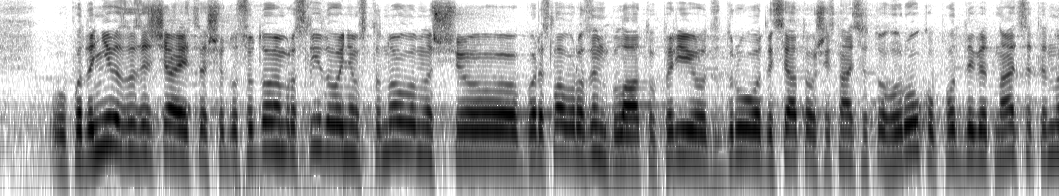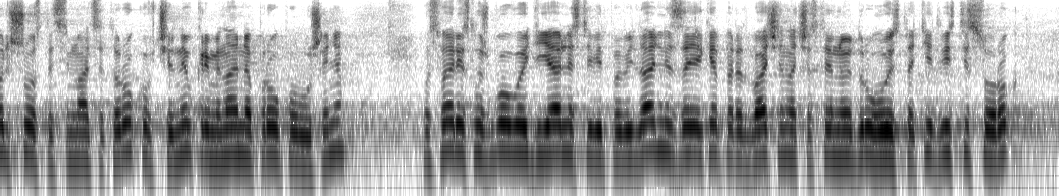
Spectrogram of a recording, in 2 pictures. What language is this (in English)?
Ukrainian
